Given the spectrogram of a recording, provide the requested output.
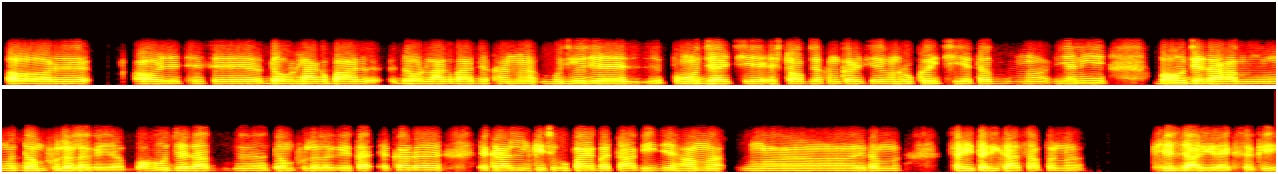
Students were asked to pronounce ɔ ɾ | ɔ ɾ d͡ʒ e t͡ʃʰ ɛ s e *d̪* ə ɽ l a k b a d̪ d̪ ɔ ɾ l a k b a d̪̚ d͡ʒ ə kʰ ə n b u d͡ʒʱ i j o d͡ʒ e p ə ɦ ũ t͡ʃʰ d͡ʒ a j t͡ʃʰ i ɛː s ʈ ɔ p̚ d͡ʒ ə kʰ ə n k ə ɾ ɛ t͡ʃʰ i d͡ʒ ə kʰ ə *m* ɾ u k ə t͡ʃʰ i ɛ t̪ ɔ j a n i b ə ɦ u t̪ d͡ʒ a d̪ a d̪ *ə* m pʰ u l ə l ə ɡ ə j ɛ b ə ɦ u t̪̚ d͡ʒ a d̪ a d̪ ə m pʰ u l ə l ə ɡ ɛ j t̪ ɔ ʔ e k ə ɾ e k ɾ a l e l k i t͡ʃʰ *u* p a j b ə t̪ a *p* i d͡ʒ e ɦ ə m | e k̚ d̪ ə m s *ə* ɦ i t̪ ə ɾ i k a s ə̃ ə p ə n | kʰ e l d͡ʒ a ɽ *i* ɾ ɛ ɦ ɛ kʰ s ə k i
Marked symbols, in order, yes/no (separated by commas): yes, no, yes, yes, no, yes, yes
